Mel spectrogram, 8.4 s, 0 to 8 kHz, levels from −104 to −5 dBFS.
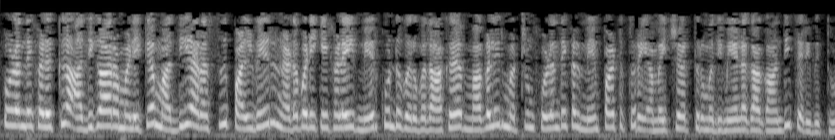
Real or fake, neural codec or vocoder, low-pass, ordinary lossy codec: real; none; 7.2 kHz; MP3, 24 kbps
